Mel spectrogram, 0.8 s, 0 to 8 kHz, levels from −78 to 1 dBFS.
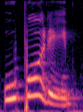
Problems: background conversations at intervals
